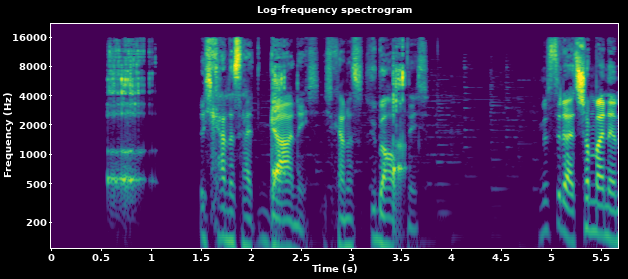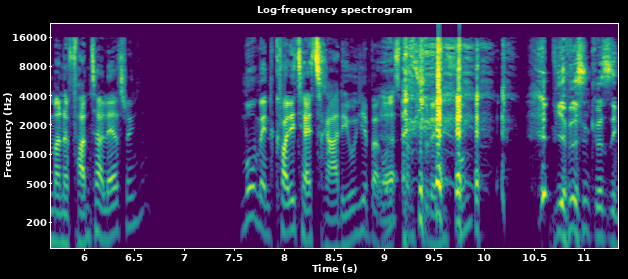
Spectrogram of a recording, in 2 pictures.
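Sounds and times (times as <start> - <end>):
person burping after swallowing air: 0.6 - 1.2, 3.4 - 3.7
speech: 1.5 - 3.9, 4.9 - 6.7, 7.6 - 11.3
laughter: 9.0 - 11.1.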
